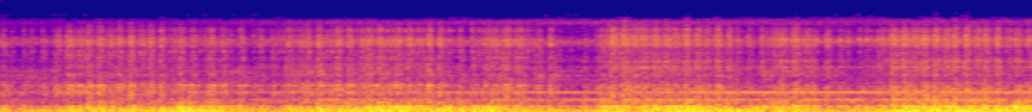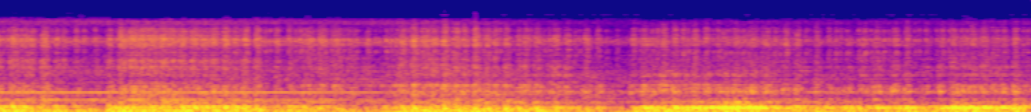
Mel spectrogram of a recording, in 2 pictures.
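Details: Burnham Alpine boiler with a continuing loud-noise problem: deep roaring rumble that swells and fades every second or so with no steady rhythm; the burner is running rough and loud.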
